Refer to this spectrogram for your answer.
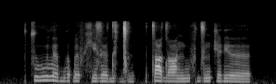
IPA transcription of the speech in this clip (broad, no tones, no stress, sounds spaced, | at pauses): t͡s uː l əː b ɤ ɓ əː f xʲ ɛ z əː d ɛ ɡ͡ǀ ə | t ɑ d ɑː ŋ uː f d͡z ə ŋ t͡ʃ əː ɾʲ əː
